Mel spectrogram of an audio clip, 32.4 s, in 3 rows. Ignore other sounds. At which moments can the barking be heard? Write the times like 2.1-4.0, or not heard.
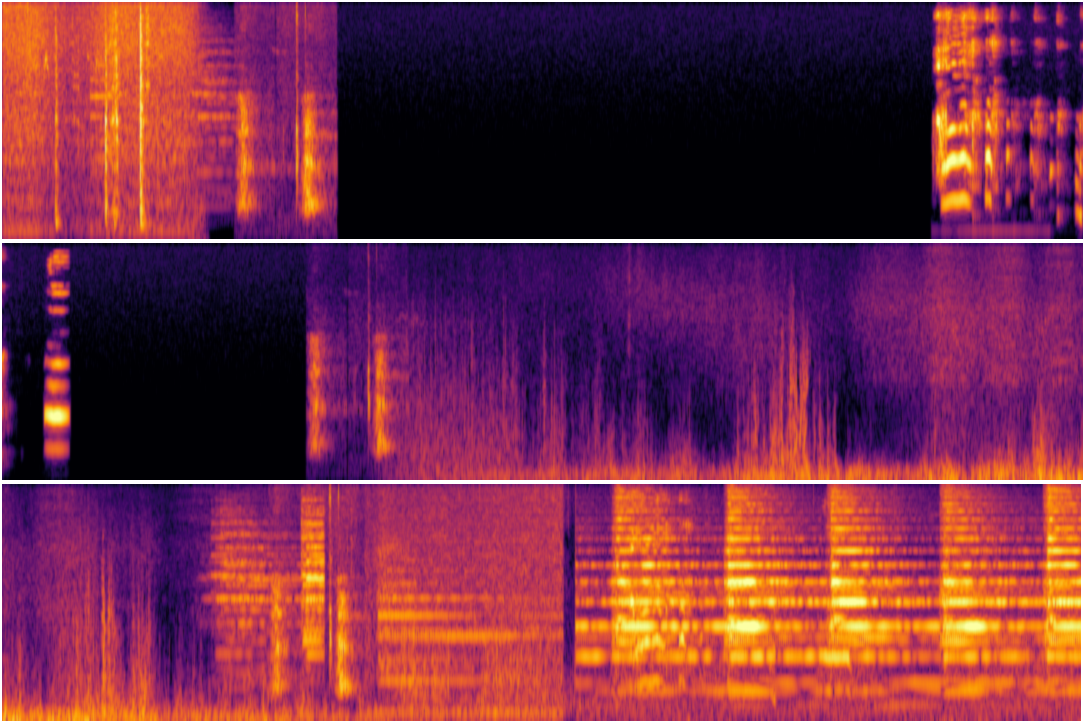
2.3-3.4, 13.8-14.9, 24.3-25.3.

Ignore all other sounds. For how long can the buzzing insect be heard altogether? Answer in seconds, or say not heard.
2 s.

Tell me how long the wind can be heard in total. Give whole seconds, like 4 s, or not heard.
18 s.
